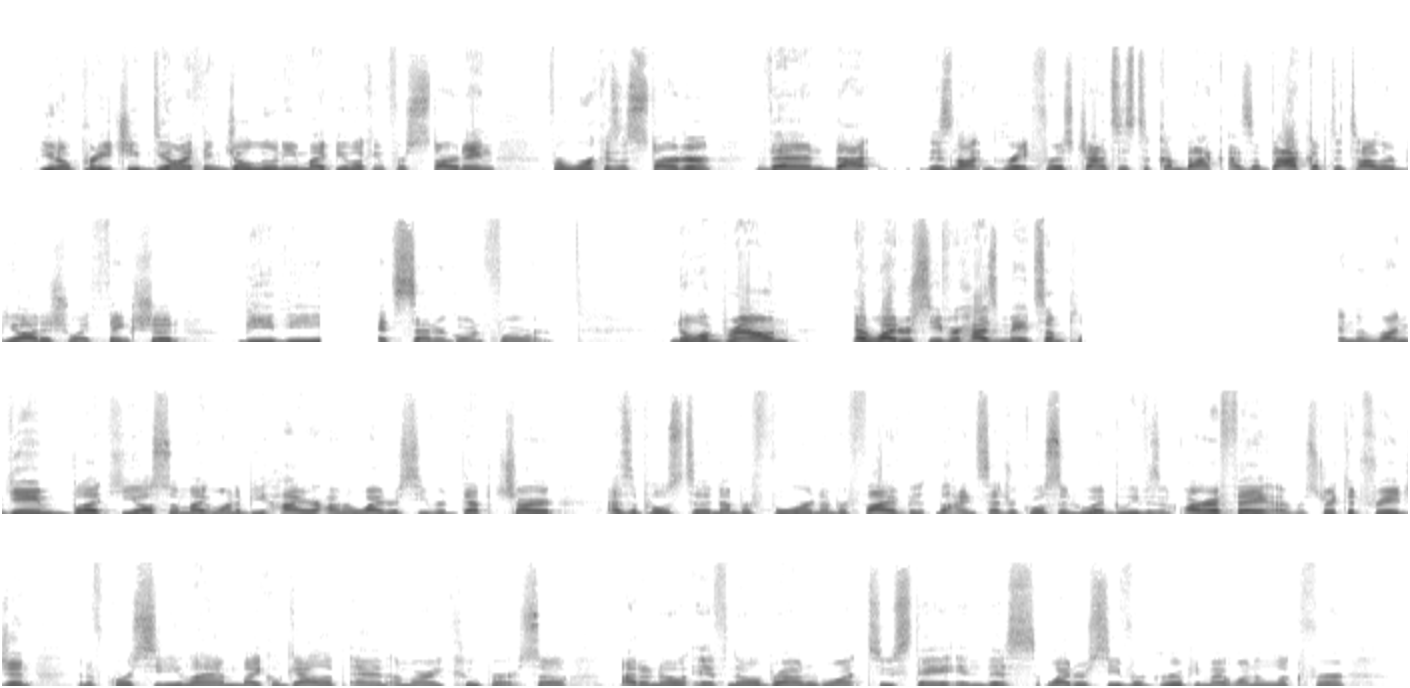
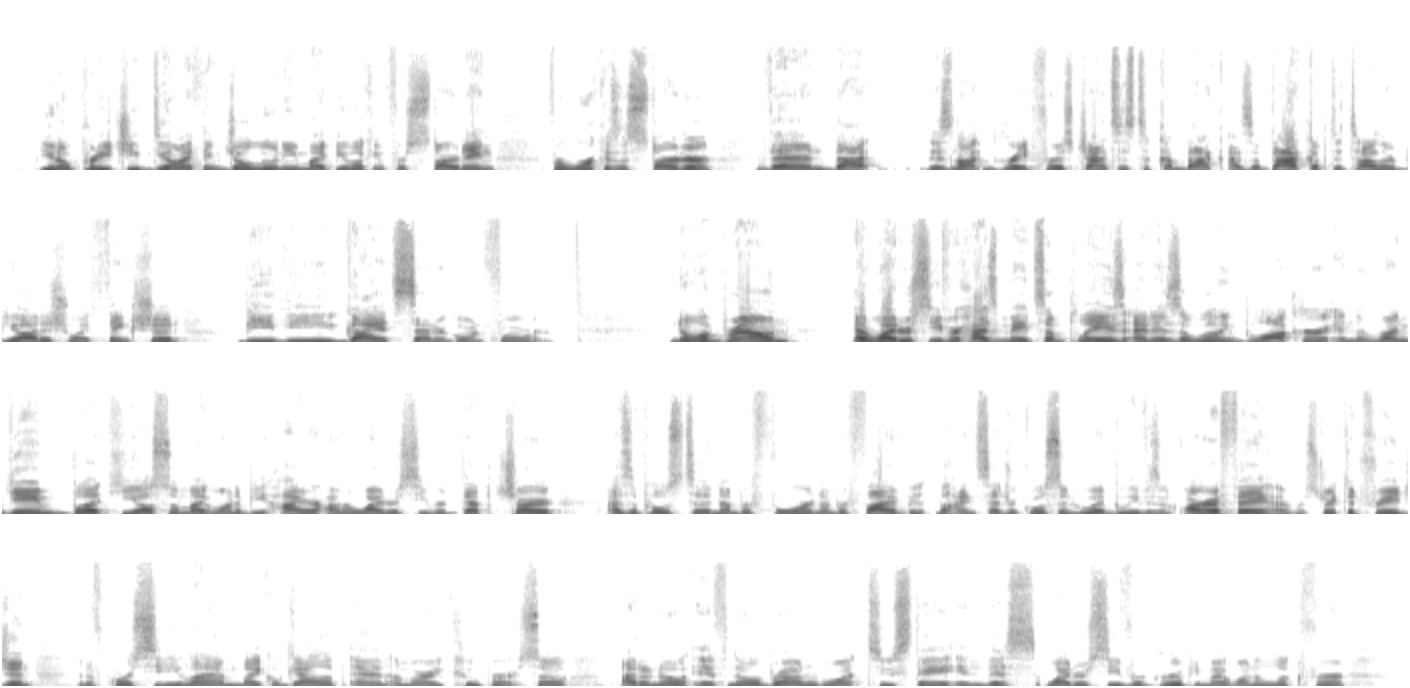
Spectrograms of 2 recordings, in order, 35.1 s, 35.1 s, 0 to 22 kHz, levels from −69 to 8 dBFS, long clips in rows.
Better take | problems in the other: second | audio cutting out; at 11 s and at 16 s for 1.5 s

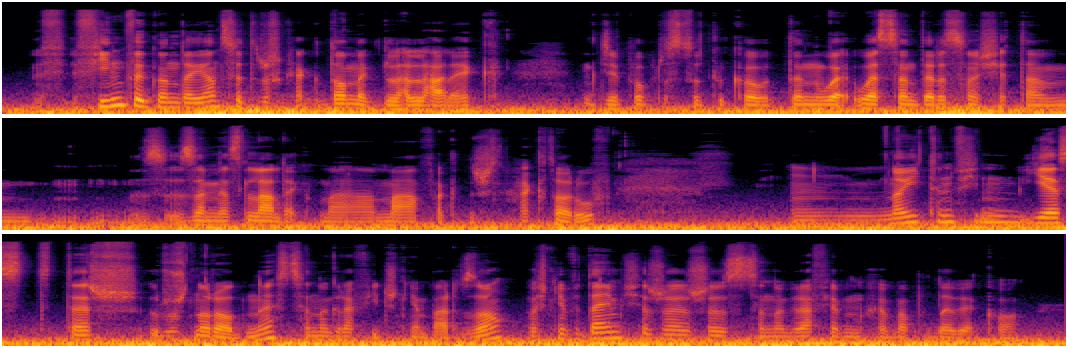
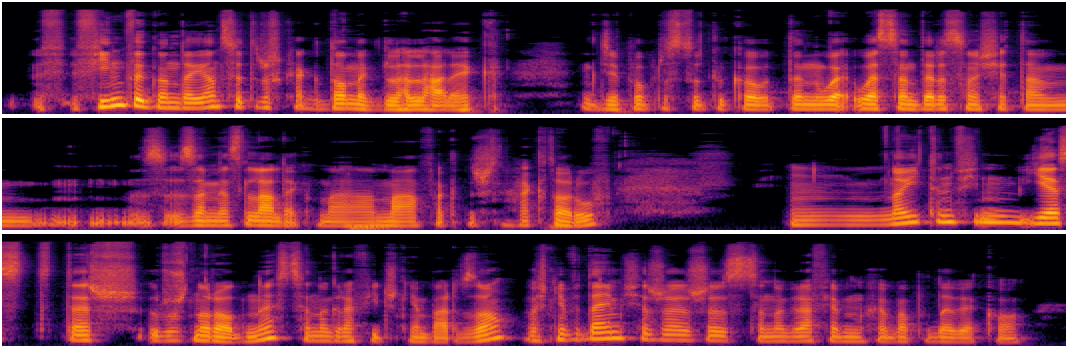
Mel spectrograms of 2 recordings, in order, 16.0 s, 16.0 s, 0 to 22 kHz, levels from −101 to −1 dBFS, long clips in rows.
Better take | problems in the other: second | wind noise on the microphone; occasional gusts; 15 dB below the speech

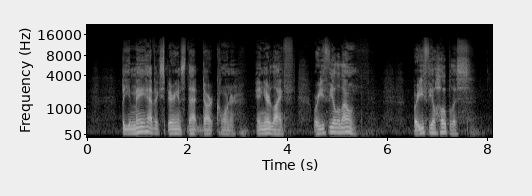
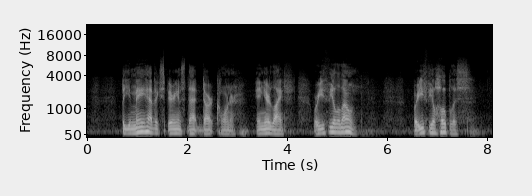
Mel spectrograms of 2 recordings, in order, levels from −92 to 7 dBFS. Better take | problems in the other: first | muffled; very; fading above 3 kHz

